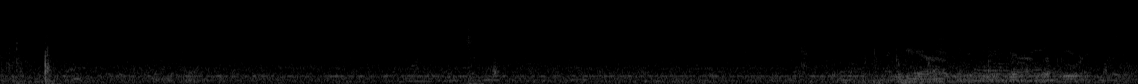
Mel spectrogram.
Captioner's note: shuffling and murmuring and laughing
